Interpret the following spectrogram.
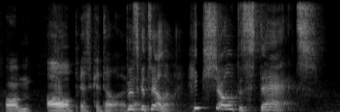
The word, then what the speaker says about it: Piscatella: Matt uh Pisha ptia I forget how you pronounce his name he does no no piscatella or oh piscatella piscatella he showed the stats of high five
